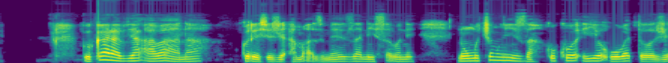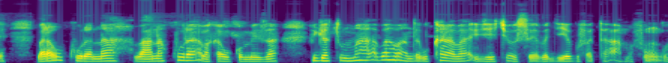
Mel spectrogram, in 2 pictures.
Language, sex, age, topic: Kinyarwanda, male, 18-24, health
